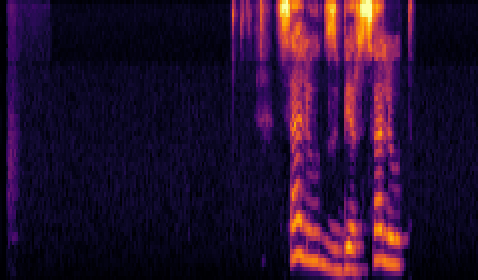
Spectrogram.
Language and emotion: Russian, positive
